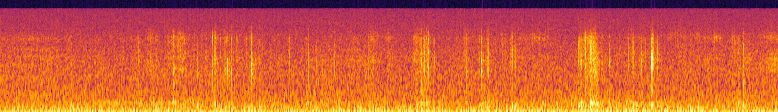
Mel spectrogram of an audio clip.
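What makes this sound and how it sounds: Long nails and fingertips tap and scratch flat holographic mermaid scale fabric, a foil scale-pattern material. Soft, dry crackling scratches run under scattered sharp, bright ticks, against a quiet low hiss, with a slightly louder tap at the end.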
